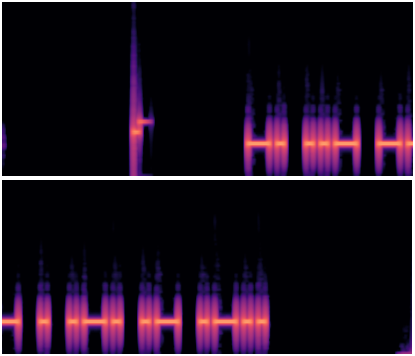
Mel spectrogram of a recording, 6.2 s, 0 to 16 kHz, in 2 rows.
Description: Morse code, heard as a keyed tone, about 22 wpm, 700 Hz. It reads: NUMERAL
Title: Sentences from Top 1000 Words - Review Part 2 - New Word Drill - 22wpm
